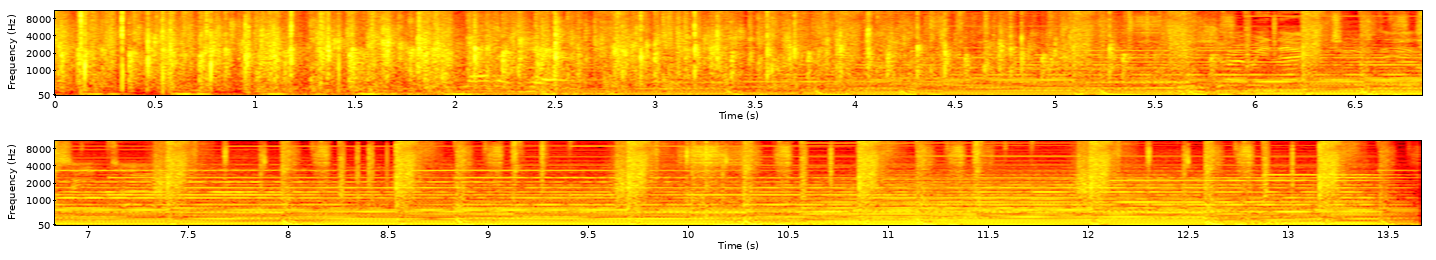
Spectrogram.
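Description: A room full of people bursts into dense, steady clapping that fills the first few seconds, then music swells in and carries on while the applause fades beneath it.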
